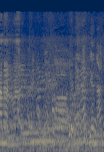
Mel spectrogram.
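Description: Several people talking over one another: overlapping chatter.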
